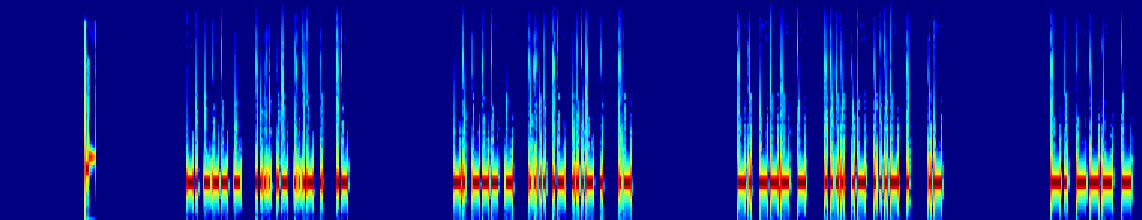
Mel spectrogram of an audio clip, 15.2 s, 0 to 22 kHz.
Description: Morse code, heard as a keyed tone, about 33 wpm, 700 Hz. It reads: NOT HAVE A NOT HAVE A NOT HAVE A NOT
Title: Speed-Racing - Sets of 3 Words 28wpm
